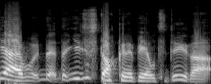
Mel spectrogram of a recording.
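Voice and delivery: dry, mocking, really sarcastic, stumbling with false starts. Imitating his reply when asked to try something: imitating a sarcastic reply. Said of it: "it's just really sarcastic".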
